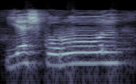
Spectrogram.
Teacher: را کے اوپر پیش ہے، را کو پر پڑھنا ہے، واو مدہ کو ایک الف کے برابر کھینچ کر پڑھیں گے.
